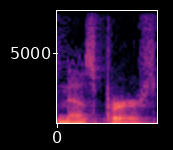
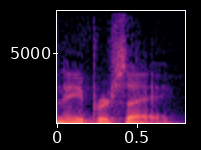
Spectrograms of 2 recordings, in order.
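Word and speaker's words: Nez Perce: bunch of nate per se also known as nes purse but the correct pronunciation is the name per se that would happen at the big hole all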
